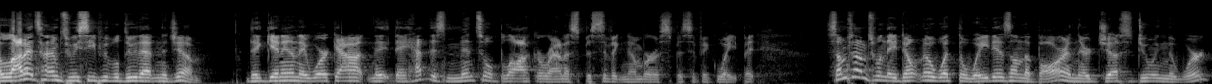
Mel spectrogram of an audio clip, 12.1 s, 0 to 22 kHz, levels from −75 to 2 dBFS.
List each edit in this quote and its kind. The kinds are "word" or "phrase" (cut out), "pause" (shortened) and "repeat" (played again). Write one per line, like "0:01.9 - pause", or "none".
0:02.2 - pause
